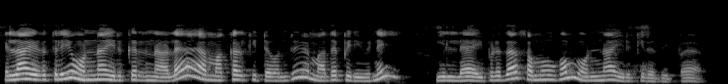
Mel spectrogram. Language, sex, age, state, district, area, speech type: Tamil, female, 60+, Tamil Nadu, Krishnagiri, rural, spontaneous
